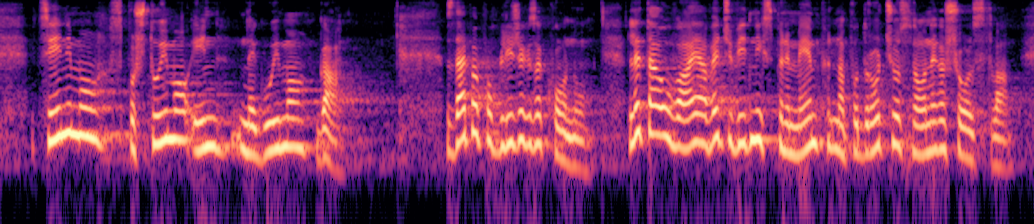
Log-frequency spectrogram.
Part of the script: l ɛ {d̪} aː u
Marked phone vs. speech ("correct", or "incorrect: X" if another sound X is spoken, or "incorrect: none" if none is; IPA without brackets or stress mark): incorrect: t̪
